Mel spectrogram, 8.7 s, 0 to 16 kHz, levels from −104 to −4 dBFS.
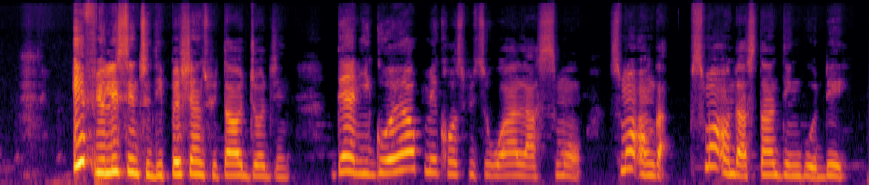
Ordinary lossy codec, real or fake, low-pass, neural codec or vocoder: AAC, 64 kbps; real; 14.4 kHz; none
